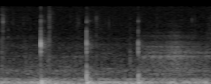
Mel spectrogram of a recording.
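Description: Faint clicks of a stylus tapping and writing on a tablet's glass screen, about four sharp taps roughly half a second apart with a light scratch of a pen stroke near the end.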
